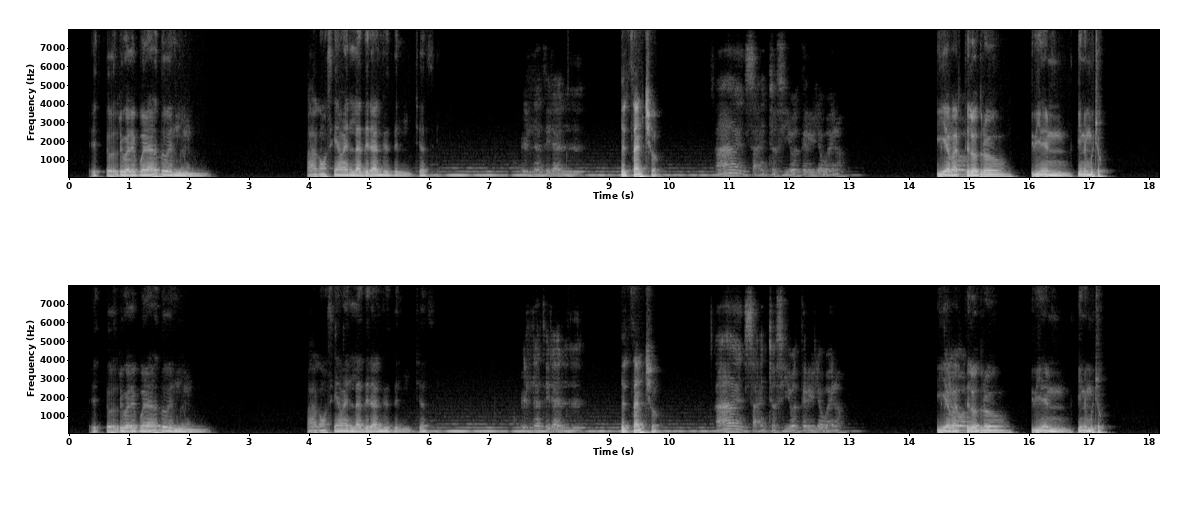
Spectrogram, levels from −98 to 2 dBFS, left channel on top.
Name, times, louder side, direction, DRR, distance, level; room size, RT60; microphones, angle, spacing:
voice 1, 0.4-2.3 4.0-6.0 9.2-9.8 14.5-15.7 16.0-17.3, left 2 dB, 90° left, 0.9 m, -25 dB
sound 1, 5.4-13.2, right 1 dB, 15° right, 0.4 m, -41 dB
voice 2, 7.4-8.6 10.8-12.9 14.6-15.2, right 2 dB, 75° right, 3.4 m, -40 dB
10.5 x 6.1 x 2.9 m
head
